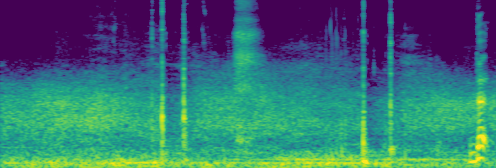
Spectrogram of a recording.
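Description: A steady low background hum, with a few sharp clicks and knocks as a motorhome's lower storage-bay doors are unlatched and swung open.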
